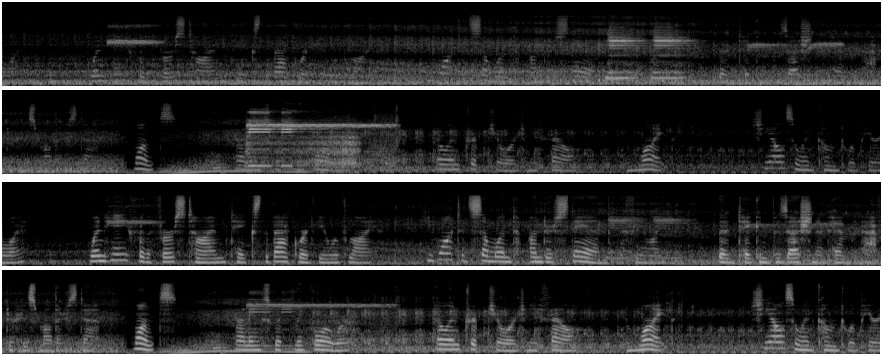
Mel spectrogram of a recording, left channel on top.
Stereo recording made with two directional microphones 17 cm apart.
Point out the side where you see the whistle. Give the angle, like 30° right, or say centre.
30° left.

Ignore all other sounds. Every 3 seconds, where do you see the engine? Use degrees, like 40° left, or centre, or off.
50° left, 30° left, 10° left, 20° right, 40° right, 60° right.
